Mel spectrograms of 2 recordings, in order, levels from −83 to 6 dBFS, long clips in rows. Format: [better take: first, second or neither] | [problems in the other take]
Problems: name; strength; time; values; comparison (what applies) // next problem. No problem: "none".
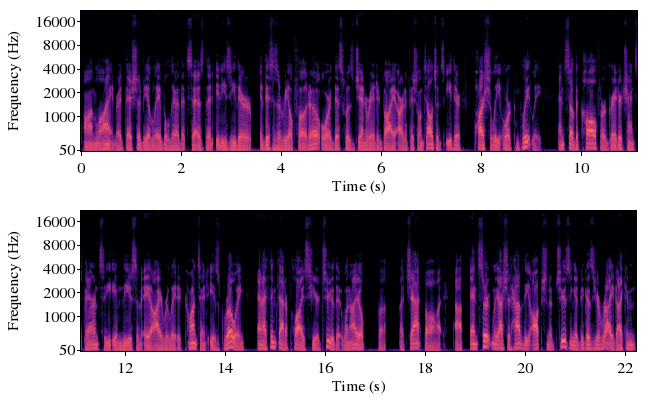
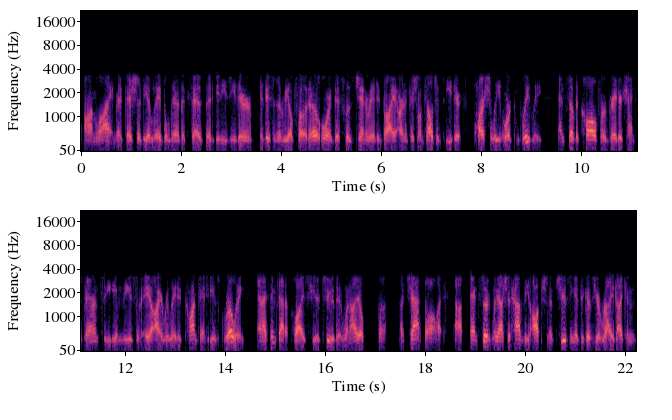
first | phone-call audio; poor line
